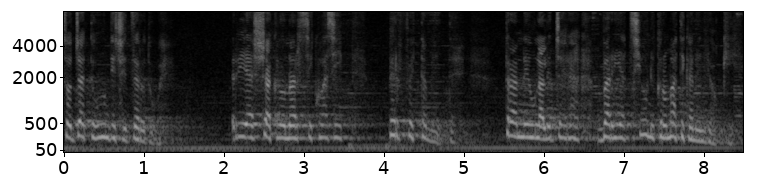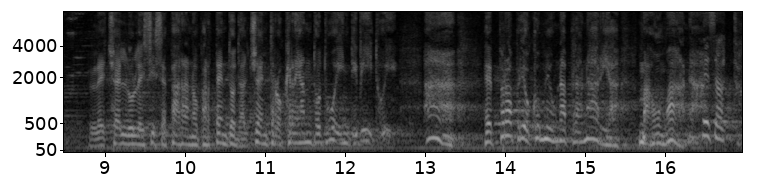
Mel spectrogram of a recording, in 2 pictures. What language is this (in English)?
Italian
